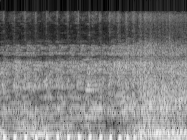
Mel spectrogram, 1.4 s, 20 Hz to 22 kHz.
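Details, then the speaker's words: Yamaha Mio i 125 after replacing the broken cam chain tensioner (snapped spring) that caused a cricket-like ticking: soft, even idle with no chain rattle or ticking, now quiet and healthy. "Oh sige start oh tahimik na sir"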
